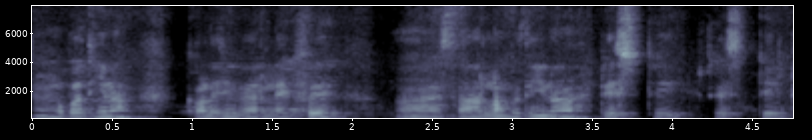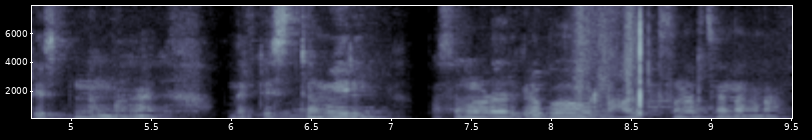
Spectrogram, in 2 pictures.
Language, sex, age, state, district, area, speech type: Tamil, male, 18-30, Tamil Nadu, Nagapattinam, rural, spontaneous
